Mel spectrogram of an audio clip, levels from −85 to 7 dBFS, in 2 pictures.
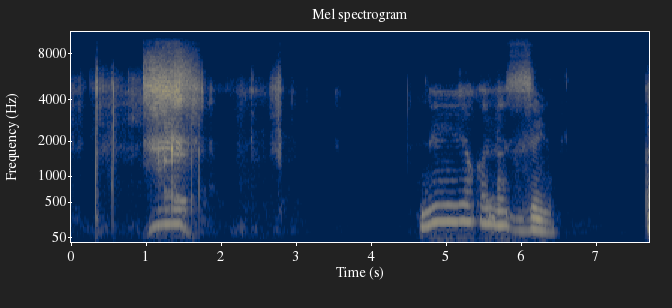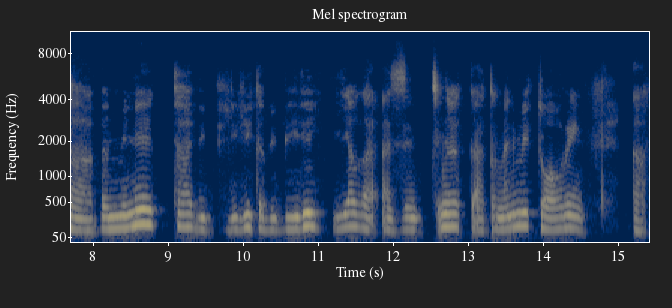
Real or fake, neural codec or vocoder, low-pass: fake; codec, 32 kHz, 1.9 kbps, SNAC; 9.9 kHz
